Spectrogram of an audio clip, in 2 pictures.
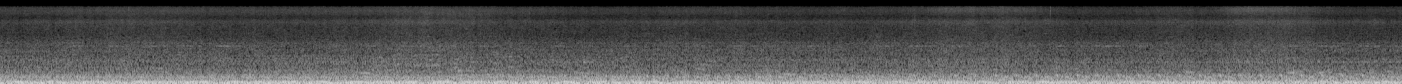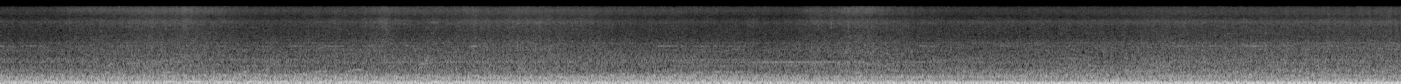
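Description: Harbour ferry's engine running steadily under way: a loud, even low drone with a fine rapid pulse, with a hiss of water and wind over it.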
